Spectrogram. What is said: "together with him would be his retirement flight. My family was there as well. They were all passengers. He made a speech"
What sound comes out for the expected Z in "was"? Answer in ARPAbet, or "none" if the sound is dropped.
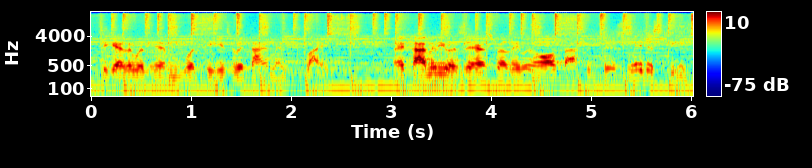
Z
